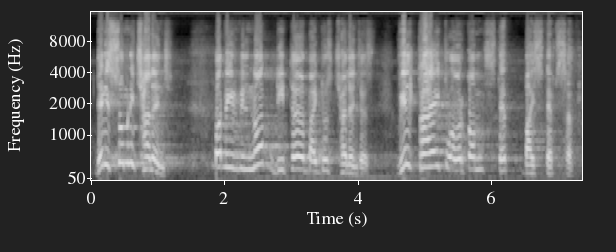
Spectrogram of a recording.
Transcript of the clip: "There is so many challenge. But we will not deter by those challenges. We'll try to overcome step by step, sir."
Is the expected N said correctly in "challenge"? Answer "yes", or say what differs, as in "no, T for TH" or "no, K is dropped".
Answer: yes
